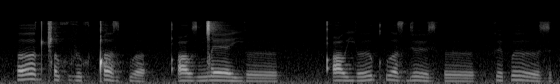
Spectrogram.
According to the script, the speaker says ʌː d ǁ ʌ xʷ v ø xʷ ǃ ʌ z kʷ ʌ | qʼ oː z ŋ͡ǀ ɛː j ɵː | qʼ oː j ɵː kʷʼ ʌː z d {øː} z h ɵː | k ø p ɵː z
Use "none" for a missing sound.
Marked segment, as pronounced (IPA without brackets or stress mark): øː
